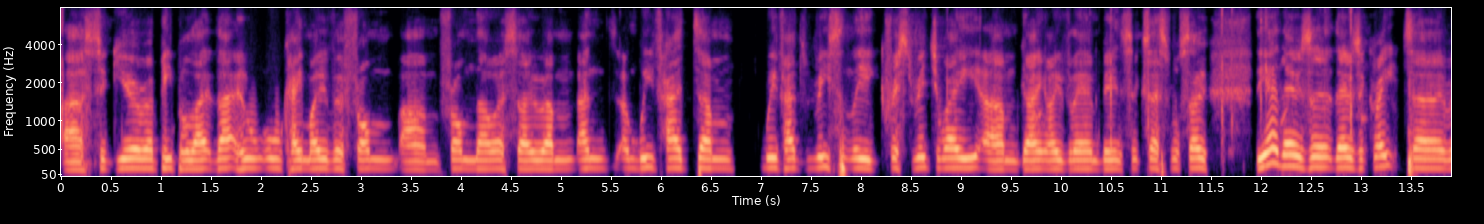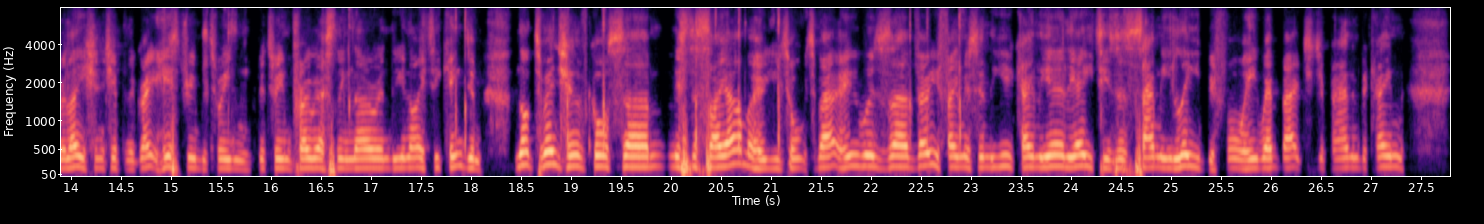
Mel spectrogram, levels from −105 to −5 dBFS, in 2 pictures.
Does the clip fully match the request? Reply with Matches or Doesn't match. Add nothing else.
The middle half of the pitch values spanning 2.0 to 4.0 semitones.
Matches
